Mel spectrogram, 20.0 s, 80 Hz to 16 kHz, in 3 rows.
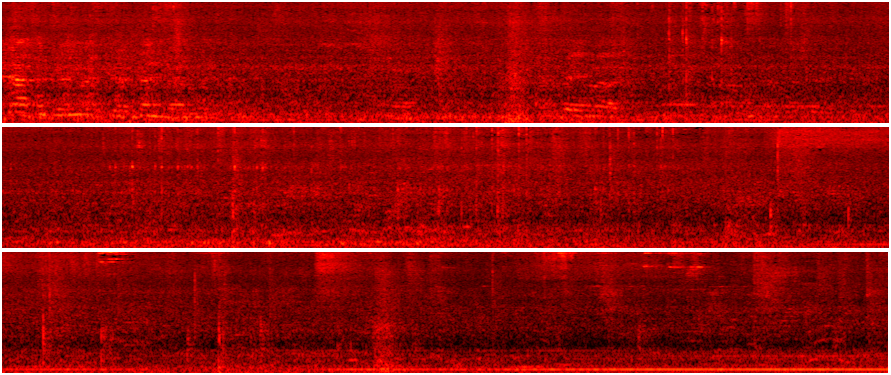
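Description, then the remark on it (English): Busy railway platform ambience at Peterborough Station on 24 July 2008, with a steady low rumble of a train, a constant background murmur, and a sustained engine hum emerging toward the end. “Peterborough Station - 24th July 2008”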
